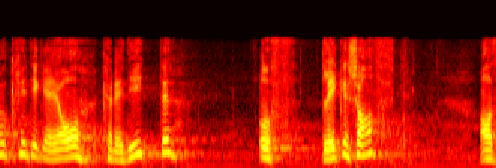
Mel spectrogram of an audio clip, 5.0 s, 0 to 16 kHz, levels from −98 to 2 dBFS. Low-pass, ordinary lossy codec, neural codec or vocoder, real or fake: 7.2 kHz; none; codec, 16 kHz, 16 kbps, FunCodec, trained on Chinese and English, 50 frames a second; fake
